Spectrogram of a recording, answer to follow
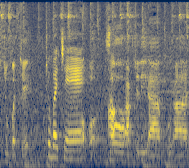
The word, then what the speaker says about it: Zhu Ba Jie: Ah ang tamang pronunciation po is chubache.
